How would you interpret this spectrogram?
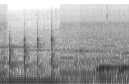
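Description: Four quick, evenly spaced knocks on wood, heard as knocking at a door, in a steady rhythm, crisp, followed by a low, faint hum with no voices.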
